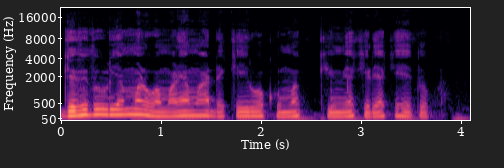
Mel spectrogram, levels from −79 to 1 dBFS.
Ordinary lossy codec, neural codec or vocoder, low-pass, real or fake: none; none; none; real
